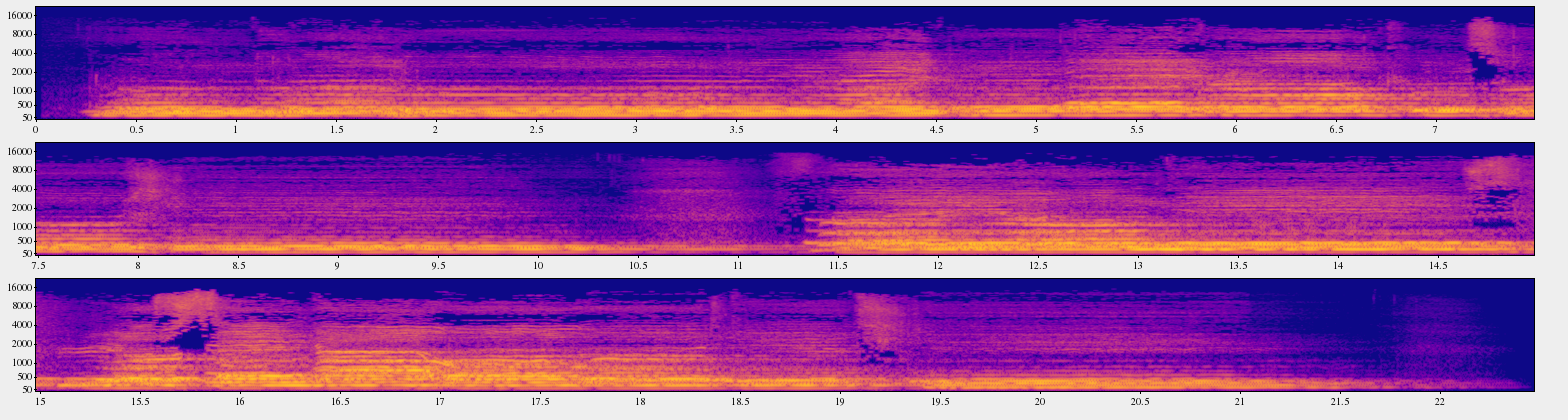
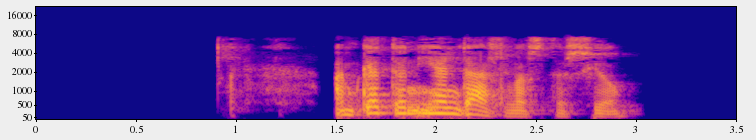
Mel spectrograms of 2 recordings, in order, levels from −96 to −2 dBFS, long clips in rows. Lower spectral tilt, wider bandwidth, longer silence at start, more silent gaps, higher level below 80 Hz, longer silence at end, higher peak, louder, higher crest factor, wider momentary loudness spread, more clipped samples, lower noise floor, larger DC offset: first, -6.5 dB/octave vs -4.5 dB/octave; first, 14.5 kHz vs 7.8 kHz; second, 0.25 s vs 0.9 s; second, none vs 1.42-1.48 s; second, -70 dBFS vs -58 dBFS; first, 0.95 s vs 0.55 s; second, -6 dBFS vs -2 dBFS; about the same, -19 LUFS vs -19 LUFS; second, 14 dB vs 20 dB; second, 10 LU vs 22 LU; neither; first, -60 dBFS vs -41 dBFS; neither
